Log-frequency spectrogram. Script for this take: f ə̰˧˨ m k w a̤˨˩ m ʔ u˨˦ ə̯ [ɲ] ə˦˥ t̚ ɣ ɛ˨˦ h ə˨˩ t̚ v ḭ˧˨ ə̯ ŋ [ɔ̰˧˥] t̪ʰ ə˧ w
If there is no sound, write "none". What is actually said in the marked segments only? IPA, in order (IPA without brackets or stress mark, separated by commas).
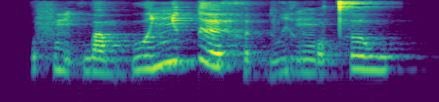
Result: ɲ, ɔ̰˧˨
